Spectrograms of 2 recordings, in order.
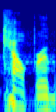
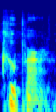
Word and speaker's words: Cowper: The author is a man named William, not Cowper, but pronounced Cooper, the English pronunciation, who was a manic depressive, a man who was plagued by bipolar mental illness.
